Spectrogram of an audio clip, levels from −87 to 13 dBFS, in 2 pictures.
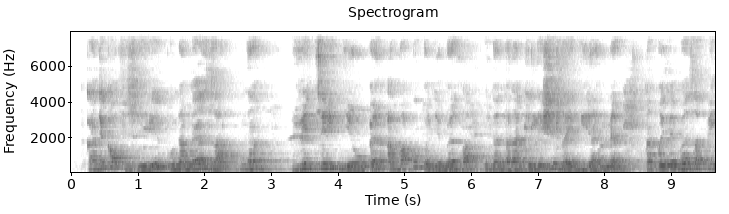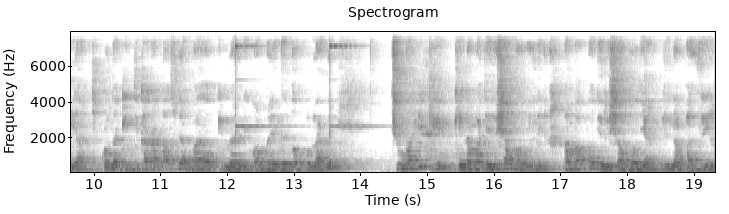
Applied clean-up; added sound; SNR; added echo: none; Bicycle bell; 17 dB; reverberation time 0.8 s.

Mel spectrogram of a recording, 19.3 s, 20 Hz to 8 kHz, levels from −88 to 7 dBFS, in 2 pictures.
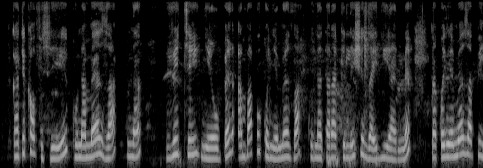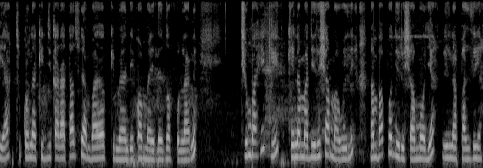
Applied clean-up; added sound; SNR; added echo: none; none; none; none.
